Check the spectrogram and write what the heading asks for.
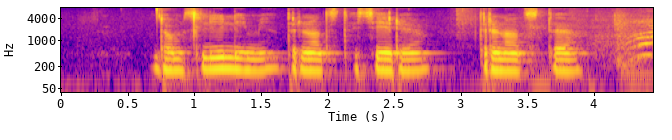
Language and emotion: Russian, neutral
